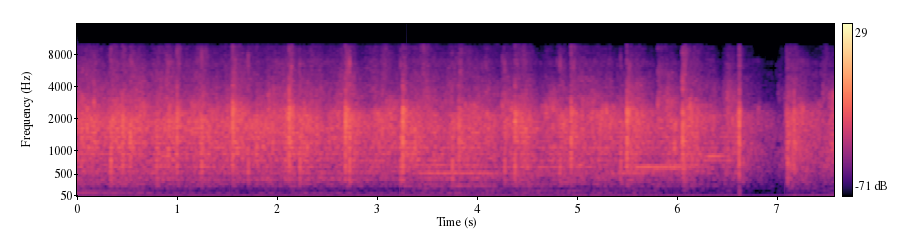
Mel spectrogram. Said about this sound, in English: Let's clap for God. Oh, let's clap better for God.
